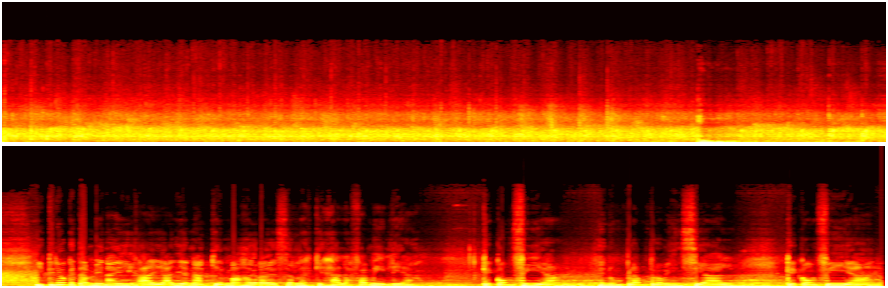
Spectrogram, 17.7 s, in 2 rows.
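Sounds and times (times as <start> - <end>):
audience applause for the coaches: 0.0 - 9.4
speech: 9.6 - 17.6.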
